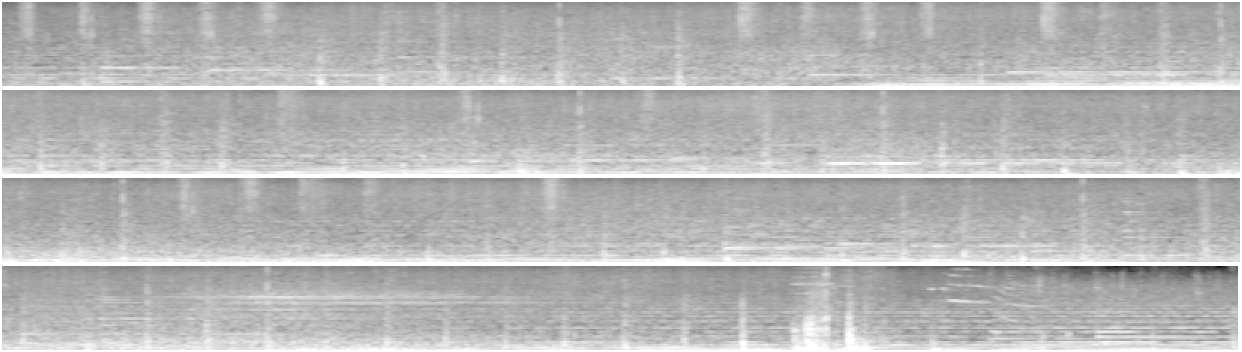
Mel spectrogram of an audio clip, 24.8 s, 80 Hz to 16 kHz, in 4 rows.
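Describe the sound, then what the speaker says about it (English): Steady rain in the video game The Witcher 3: Wild Hunt patters on surfaces throughout, with a sharp crack of thunder late on and a low rumbling bed underneath. "Looks like rain."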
